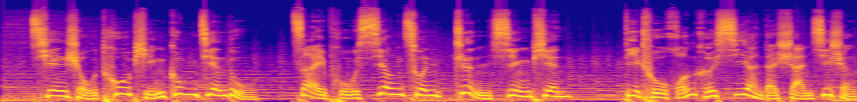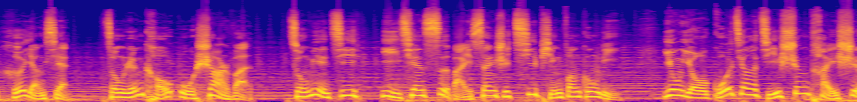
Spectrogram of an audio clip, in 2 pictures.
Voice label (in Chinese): 男 党政汇报; 苏陕协作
